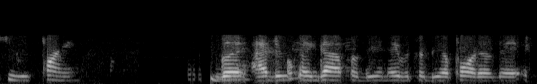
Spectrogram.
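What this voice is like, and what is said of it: Hoarse voice. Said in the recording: “I'm kind of hoarse.”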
